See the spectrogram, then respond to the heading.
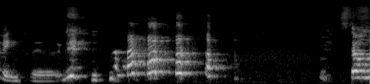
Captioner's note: both laugh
